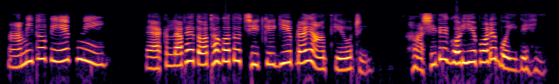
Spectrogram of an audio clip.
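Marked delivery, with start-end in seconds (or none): 0.1-1.3 spooky, nasal, pitched-up female ghost voice. Reading a story where a wife pretends to be a ghost: nasal ghost voice. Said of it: "নাকি সুরে বলে".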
